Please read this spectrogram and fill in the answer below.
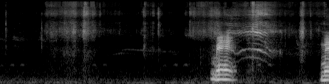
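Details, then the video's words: Young goat that lost its mother one night in a forest, giving a wavering, tremulous bleat rich in harmonics near the middle of the clip, then the start of another at the end, over quiet rustling. "A goat lost its mother one night in the forest"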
